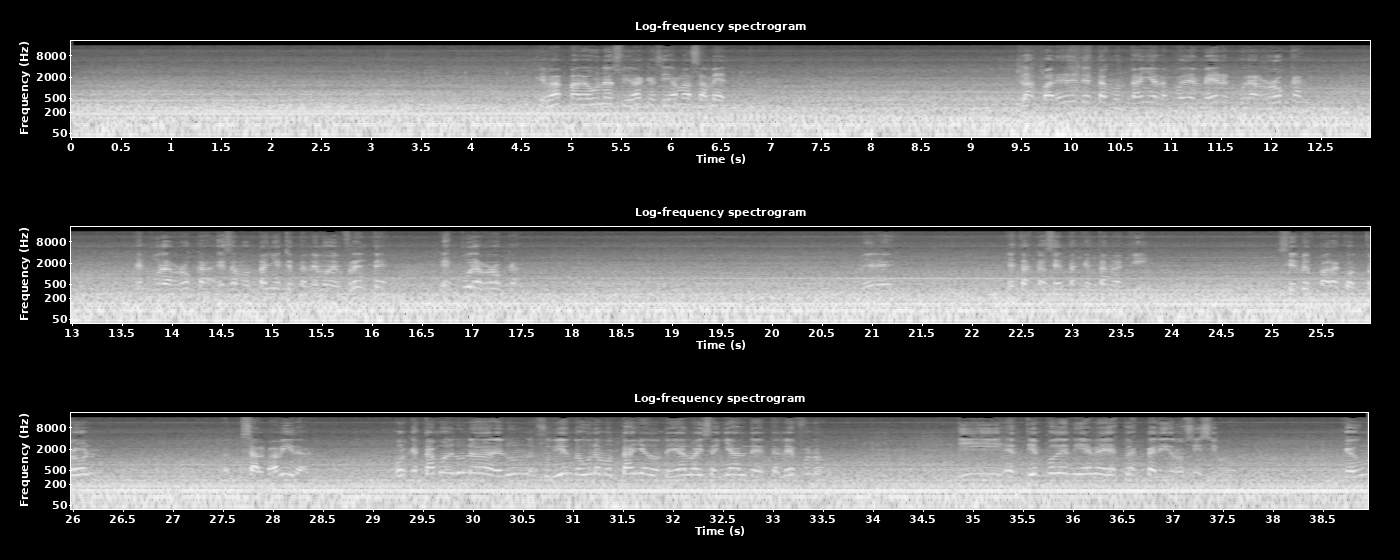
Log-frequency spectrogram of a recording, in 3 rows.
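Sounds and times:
road and tyre noise: 0:00.0 - 0:38.9
truck engine droning: 0:00.0 - 0:38.9.

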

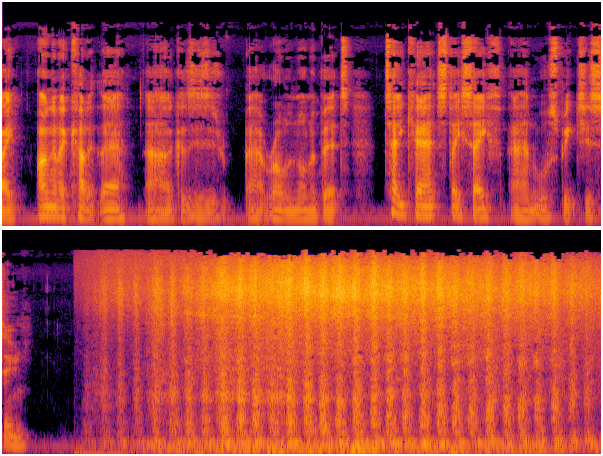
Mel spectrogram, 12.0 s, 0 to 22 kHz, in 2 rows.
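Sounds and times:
engine running: 0:06.8 - 0:11.9.

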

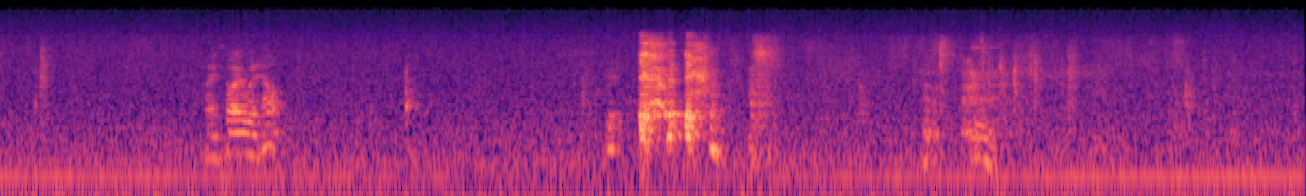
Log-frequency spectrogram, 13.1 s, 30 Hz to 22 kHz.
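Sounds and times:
steady low hiss: 0:00.0 - 0:13.0
person coughing: 0:06.1 - 0:07.8.

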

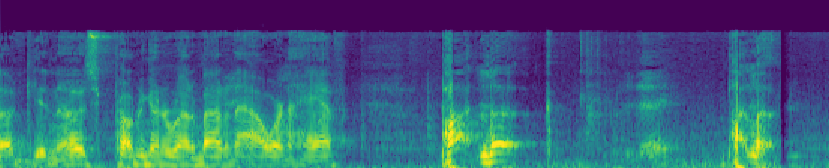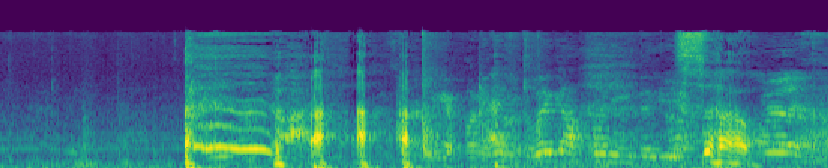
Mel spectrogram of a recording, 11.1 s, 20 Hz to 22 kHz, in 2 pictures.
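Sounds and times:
man laughing: 0:06.8 - 0:08.5.

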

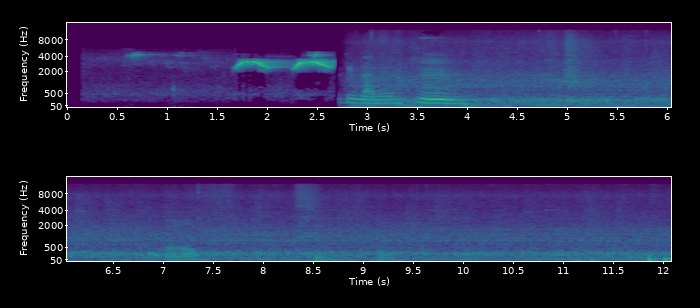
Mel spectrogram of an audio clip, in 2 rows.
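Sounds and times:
loud rising and falling chirp: 0:01.6 - 0:02.7.

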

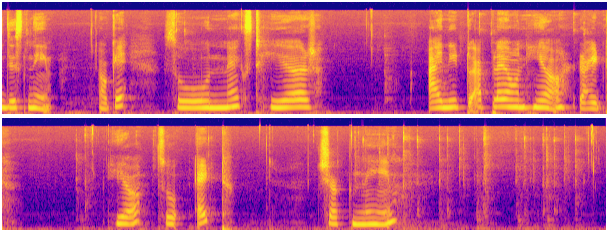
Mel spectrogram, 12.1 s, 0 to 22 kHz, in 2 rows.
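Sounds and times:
typing on computer keyboard: 0:06.8 - 0:07.0, 0:10.0 - 0:12.0.

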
